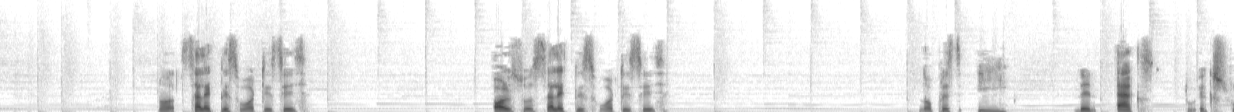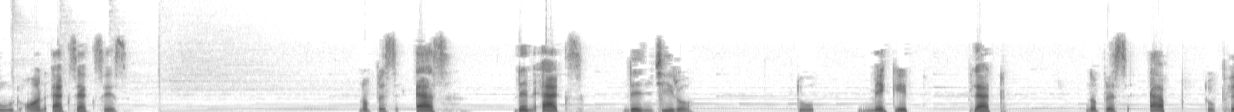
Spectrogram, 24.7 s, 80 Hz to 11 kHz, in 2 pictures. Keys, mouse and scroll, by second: 7.0 shift+middle click, 7.0 shift+right click, 9.9 e, 16.8 s, 24.4 f.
